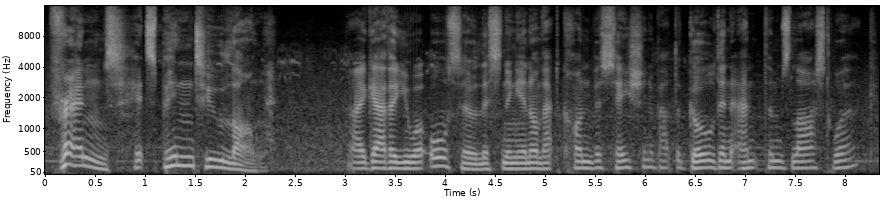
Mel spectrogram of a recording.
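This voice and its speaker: An actor voicing a theatrical, eloquent playwright in a video game, wry and relishing ominous words. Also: male voice, on the high side, unhurried, slight background noise, natural voice. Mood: wry, intrigued. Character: theatrical male playwright, brooding, wry and fond of dark tales. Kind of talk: dramatic video game voice acting.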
